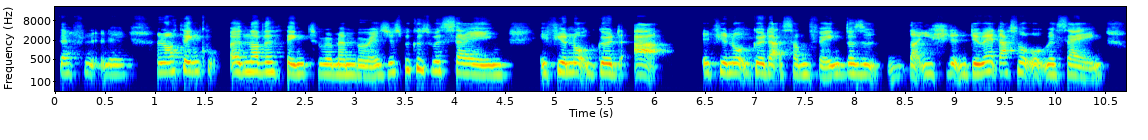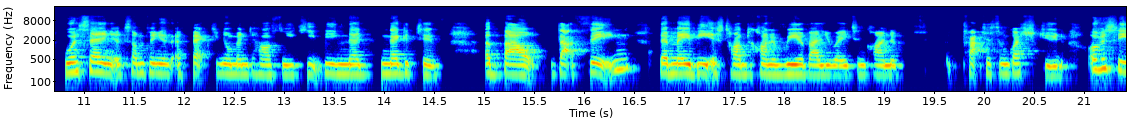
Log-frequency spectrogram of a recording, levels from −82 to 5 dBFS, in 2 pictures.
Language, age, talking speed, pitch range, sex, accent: English, 20-39, 195 wpm, 175-250 Hz, female, British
